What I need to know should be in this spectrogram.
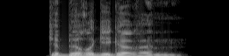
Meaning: strong dative masculine/neuter singular comparative degree of gebirgig
- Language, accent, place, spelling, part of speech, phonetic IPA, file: German, Germany, Berlin, gebirgigerem, adjective, [ɡəˈbɪʁɡɪɡəʁəm], De-gebirgigerem.ogg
